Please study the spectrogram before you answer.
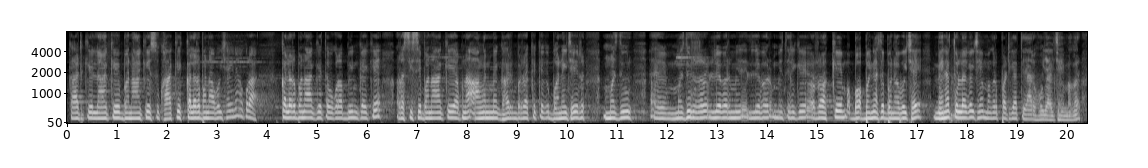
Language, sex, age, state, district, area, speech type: Maithili, male, 60+, Bihar, Sitamarhi, rural, spontaneous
